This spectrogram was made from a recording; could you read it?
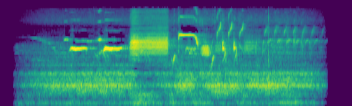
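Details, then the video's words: In the morning, a song sparrow sings a few clear whistled opening notes, a harsh buzz, then tumbling notes ending in a quick even trill, over a low steady hum. "Song Sparrow"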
